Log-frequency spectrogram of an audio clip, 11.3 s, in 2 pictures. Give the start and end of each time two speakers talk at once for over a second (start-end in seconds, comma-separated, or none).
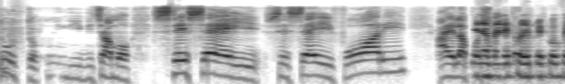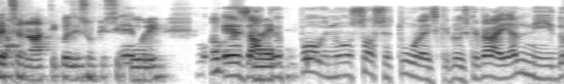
4.6-6.1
